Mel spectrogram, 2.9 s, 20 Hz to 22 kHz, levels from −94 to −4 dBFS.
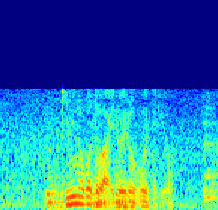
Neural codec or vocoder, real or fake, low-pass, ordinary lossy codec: none; real; 7.2 kHz; AAC, 16 kbps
